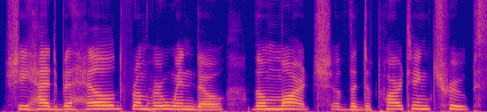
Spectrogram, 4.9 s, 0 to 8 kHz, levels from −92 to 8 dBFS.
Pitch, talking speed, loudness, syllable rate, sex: 215 Hz, 150 wpm, -16 LUFS, 3.5 syllables/s, female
